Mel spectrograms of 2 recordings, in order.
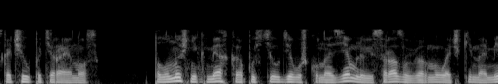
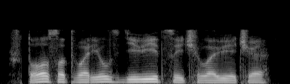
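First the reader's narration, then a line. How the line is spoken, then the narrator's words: Deep, gloomy boom. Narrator (Russian): прогудел Василий Пророк мрачно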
